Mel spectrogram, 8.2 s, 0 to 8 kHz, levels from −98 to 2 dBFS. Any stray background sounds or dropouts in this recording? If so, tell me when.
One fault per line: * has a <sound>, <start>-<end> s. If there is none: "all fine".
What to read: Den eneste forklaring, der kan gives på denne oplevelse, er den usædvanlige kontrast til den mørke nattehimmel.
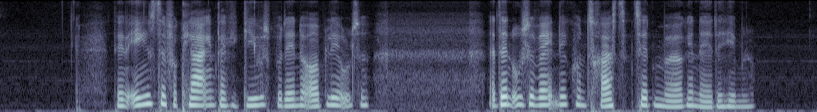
all fine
